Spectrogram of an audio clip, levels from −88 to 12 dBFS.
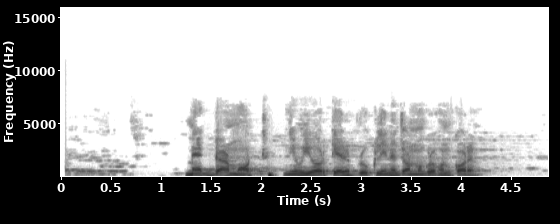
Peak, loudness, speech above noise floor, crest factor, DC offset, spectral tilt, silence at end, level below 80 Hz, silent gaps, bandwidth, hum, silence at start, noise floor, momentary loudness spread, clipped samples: -2 dBFS; -14 LUFS; 37 dB; 14 dB; under 0.1%; -8 dB/octave; 0.65 s; -52 dBFS; none; 7 kHz; none; 0.05 s; -50 dBFS; 20 LU; under 0.1%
